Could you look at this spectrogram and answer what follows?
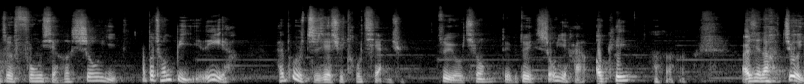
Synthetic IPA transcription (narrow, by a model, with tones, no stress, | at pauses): ʈ͡ʂɤ˥˩ə˩fɤ˥ŋɕjɛ˨˩nxɤ˧˥ʂo˥ʊi˥˩t̪ʰa˥˧pu˥˩ʈ͡ʂʰʊ˧˥ŋpḭ˨˩lʔi˥˩ɐ˩ | xa˧˥ɪpu˧˥ʂɻ̩˥˩ʈ͡ʂɻ̩˧˥t͡ɕjɛ˥t͡ɕʰy˥˩t̪ʰo˧˥ʊt͡ɕʰjɛ̰˧˥nt͡ɕʰy˥˩ | t͡swe˥˩jo˧˥ʊt͡ɕʰi˥ŋt̪we˥˩ɪbu˩t̪we˥˩ɪʂo˥ʊi˥˩xa˧˥ɪ˧˩ʔo˥ʊkʰe˥ɪ˩ | ə˞˧˥t͡ɕʰjɛ˨˩nə˧˦t͡ɕjo˥˩ʊ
